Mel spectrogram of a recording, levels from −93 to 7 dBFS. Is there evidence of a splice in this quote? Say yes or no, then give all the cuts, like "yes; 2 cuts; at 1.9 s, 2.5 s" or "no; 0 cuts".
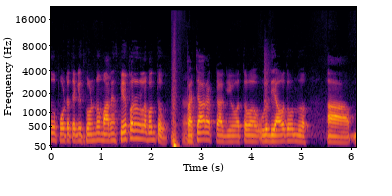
yes; 1 cut; at 2.5 s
